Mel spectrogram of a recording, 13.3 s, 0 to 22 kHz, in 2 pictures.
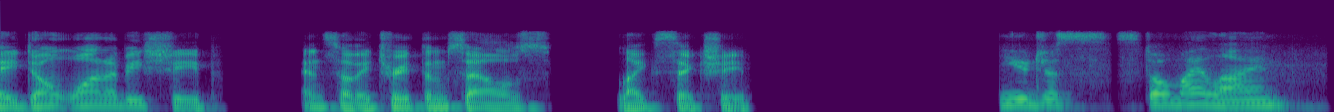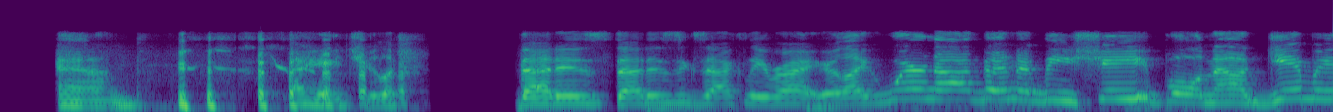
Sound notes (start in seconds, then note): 7.5 laugh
